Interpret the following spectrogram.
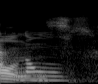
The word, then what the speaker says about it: Lens: Yesterday, apparently, I said it wrong. I said Lens, and I was scolded in the chat. It's yeah, Lens. They got to do it the French way, Lens.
